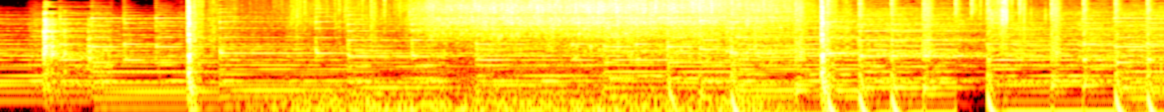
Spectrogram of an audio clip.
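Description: Light background music with a frying-pan sizzle sound effect laid over it for a few seconds in the middle. A kick drum joins the music near the end.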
